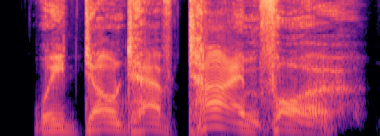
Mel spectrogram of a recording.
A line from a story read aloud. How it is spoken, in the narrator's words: the Verd snapped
